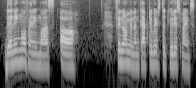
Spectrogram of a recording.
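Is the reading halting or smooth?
halting. It is read haltingly, with breaks. The speaker calls it wrong. "They're not like this. You're breaking"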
